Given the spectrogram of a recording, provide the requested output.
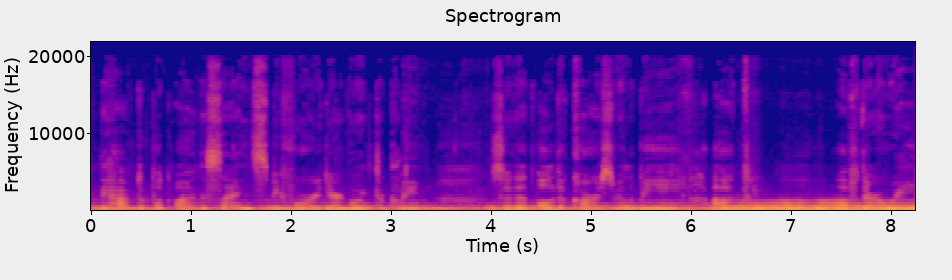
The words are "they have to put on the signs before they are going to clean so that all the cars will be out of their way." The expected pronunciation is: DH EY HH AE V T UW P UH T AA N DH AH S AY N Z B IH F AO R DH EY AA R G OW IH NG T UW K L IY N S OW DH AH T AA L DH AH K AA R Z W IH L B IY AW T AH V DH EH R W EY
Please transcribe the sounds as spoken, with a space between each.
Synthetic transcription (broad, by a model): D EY HH AE V T UW P UH T AA N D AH S AY N S B IH F AO R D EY AA R G OW IH NG T UW K L IY N S OW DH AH T AA L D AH K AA R S W IH L B IY AW T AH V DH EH R W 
